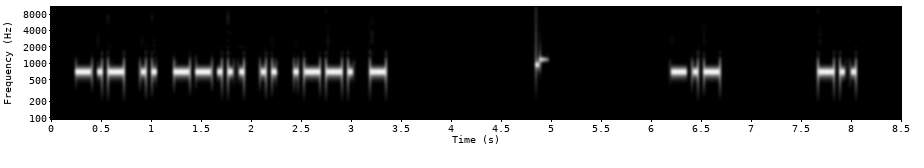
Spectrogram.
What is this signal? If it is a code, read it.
Morse code, heard as a keyed tone, about 22 wpm, spaced as for 17 wpm, 700 Hz. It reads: KI7IPT KD
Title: USA Call Signs - 6 Characters - 6x Character Spacing - 22wpm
